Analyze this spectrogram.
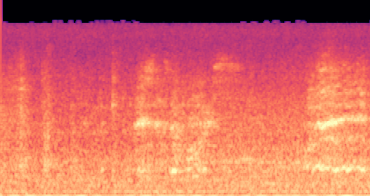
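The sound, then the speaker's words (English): A toy plays a recorded horse whinny, a short thin neighing call that wavers and repeats near the end, over steady background noise. “You got the horse.”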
